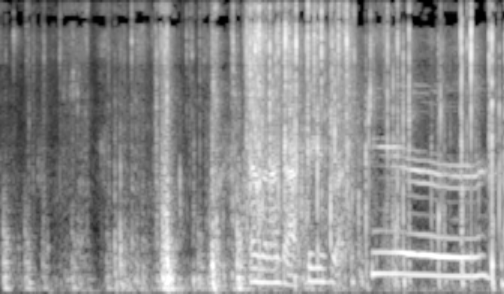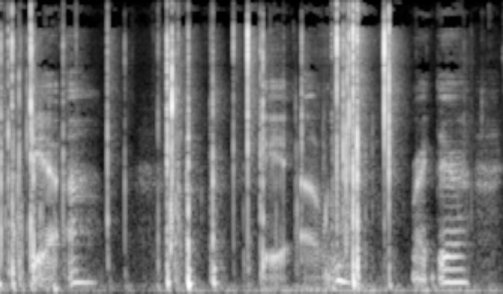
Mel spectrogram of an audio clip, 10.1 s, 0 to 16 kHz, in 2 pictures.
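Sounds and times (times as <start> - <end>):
plastic packets crinkling: 2.1 - 9.1.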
